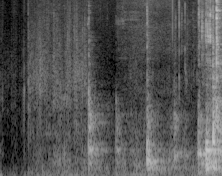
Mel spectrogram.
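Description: Faint handling noise of the minicomputer cabinet's front door being worked loose: a few light clicks and knocks, one just under a second in and a sharper one about a second and a half in.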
